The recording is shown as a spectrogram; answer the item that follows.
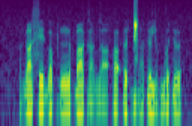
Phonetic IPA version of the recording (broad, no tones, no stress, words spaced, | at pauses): ɠɑseɠɒ pə̰ŋ͡məɓɑkɑ̰ ɡɑ̰ʔɒ ʔəɡ͡ǁɑ̰ ɗəjḛɡʷeɗɵ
